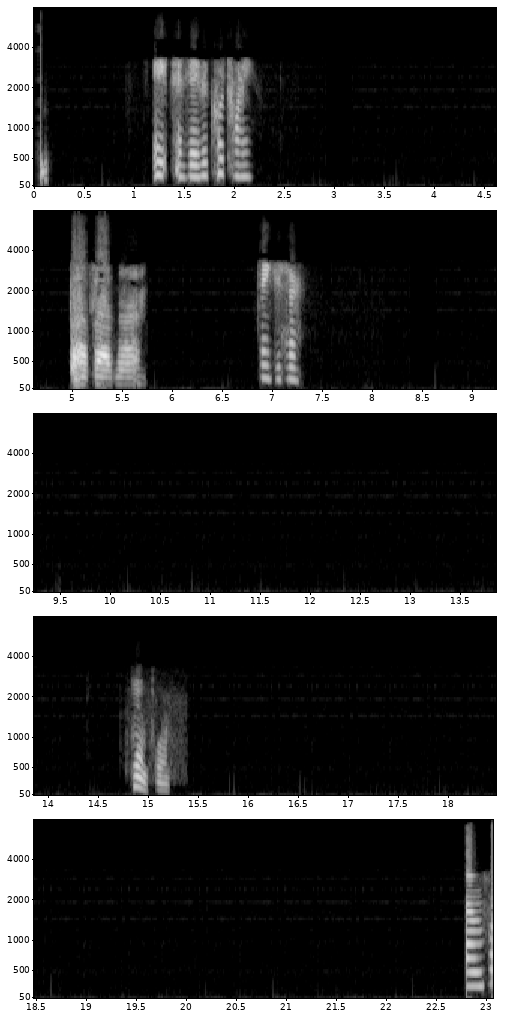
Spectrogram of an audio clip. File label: Central Sheriff Central, scanner audio trunk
